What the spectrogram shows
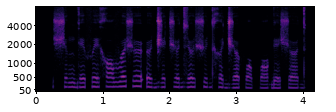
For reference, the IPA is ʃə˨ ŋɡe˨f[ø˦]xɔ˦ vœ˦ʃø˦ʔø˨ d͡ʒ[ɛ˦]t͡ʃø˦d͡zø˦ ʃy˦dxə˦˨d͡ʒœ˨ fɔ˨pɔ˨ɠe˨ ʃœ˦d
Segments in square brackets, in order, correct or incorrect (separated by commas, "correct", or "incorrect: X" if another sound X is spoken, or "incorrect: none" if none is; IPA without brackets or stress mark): incorrect: e˦, incorrect: ə˦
